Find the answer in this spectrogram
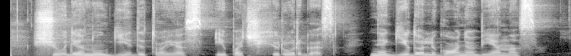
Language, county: Lithuanian, Kaunas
